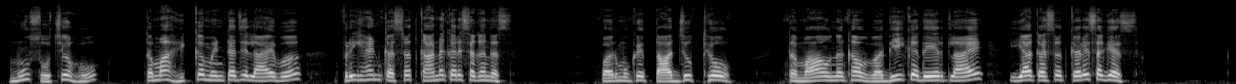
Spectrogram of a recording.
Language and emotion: Sindhi, surprised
